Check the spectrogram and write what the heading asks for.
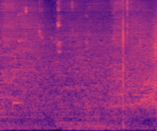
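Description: Live basketball game sound on an arena court: steady crowd noise with brief sneaker squeaks and a short sharp knock near the end.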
